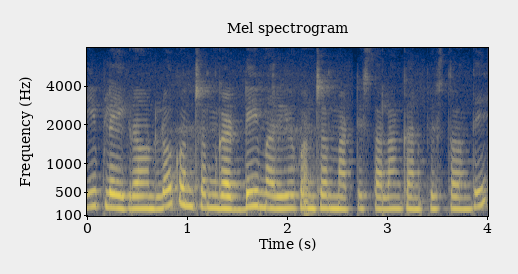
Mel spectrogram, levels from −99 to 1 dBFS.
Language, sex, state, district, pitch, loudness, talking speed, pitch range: Telugu, female, Andhra Pradesh, Chittoor, 220 Hz, -16 LUFS, 165 wpm, 215-240 Hz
